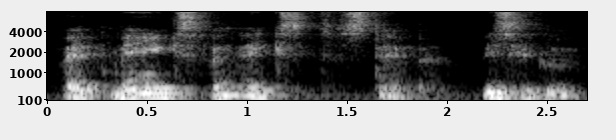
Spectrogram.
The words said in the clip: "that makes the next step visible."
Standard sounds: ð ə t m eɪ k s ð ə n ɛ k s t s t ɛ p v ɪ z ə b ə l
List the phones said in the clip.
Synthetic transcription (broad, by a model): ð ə t m eɪ k s ð ə n ɛ k s t s t ɛ p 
